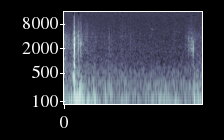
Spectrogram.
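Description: A nine-iron striking a golf ball off fairway turf from an uphill lie: one sharp click of impact about a fifth of a second in, a clean strike rather than a chunked one.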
